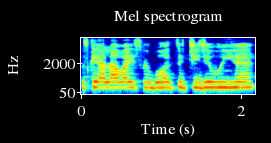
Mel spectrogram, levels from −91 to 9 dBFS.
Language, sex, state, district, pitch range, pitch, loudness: Hindi, female, Bihar, Gopalganj, 250-265 Hz, 260 Hz, -14 LUFS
